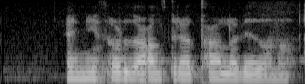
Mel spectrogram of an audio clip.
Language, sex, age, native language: Icelandic, female, 12, Icelandic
